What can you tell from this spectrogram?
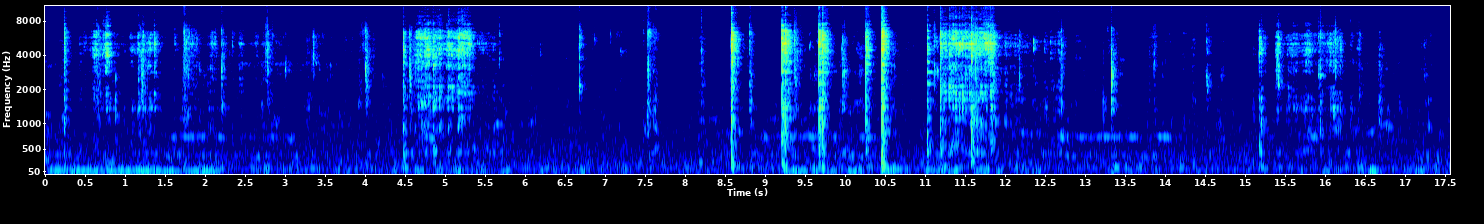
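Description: Steel spoons clinking and scraping against a stainless steel plate as two people eat pasta: scattered sharp clinks, with two longer noisy stretches about five and eleven seconds in.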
